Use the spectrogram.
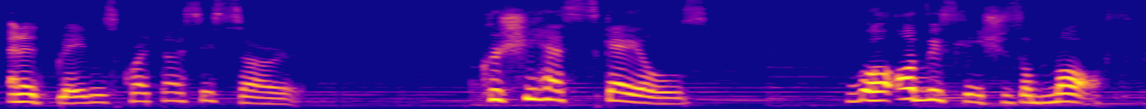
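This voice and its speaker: A woman's voice: on the high side, warm tone. A nasal-sounding woman streaming herself painting, chatting casually in rambling asides. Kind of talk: casual chat while drawing.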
